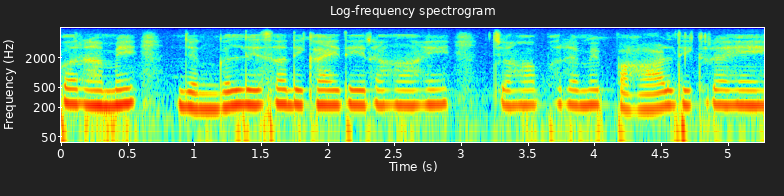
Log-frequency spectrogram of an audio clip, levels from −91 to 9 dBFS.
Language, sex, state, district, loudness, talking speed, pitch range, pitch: Hindi, female, Jharkhand, Jamtara, -15 LUFS, 170 wpm, 220-225 Hz, 220 Hz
